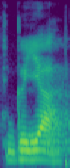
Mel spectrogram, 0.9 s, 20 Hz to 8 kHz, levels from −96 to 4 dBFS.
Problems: none marked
